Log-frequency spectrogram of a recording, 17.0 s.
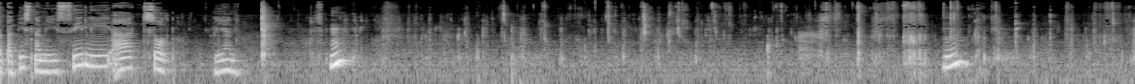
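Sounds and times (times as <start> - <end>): chewing and biting juicy fruit: 3.9 - 17.0.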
